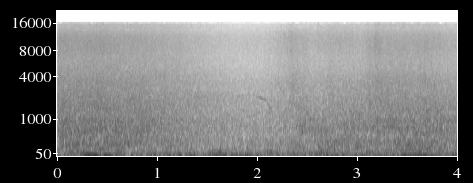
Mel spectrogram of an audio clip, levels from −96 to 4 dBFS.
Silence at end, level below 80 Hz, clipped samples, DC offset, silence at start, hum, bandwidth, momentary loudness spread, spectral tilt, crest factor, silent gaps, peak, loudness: 0 s; -40 dBFS; under 0.1%; under 0.1%; 0 s; none; 16 kHz; 9 LU; -3.5 dB/octave; 16 dB; none; -18 dBFS; -37 LUFS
